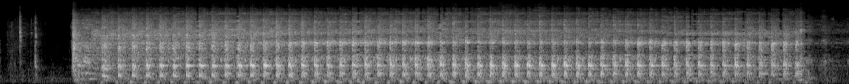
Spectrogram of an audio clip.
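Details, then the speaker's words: 2006 Daihatsu Charade (Cuore/Mira) L251 after engine swap, second battery connected, brake cleaner sprayed as starting aid: starter cranks steadily about seven seconds but engine never fires. "yeah we've got no firing engine rpm is the one we need so let's just give her a crank on that"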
